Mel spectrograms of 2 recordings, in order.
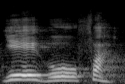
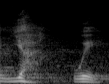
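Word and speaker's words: יהוה: Yod, sewa, he, vav, he. Di bawah huruf W itu baru ada tanda kamats. Jadi kalau dibaca berdasarkan nikut tanda bacanya apa adanya literal, YHWH di seluruh Alkitab Ibrani hanya terbaca Yehovah. Tidak mungkin dibaca Yahweh.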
